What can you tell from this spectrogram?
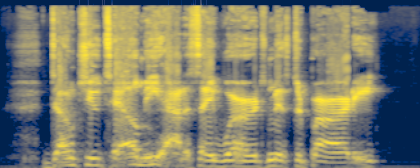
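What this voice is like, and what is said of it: Stuffed bear character voice. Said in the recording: “in her stuffed bear voice”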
